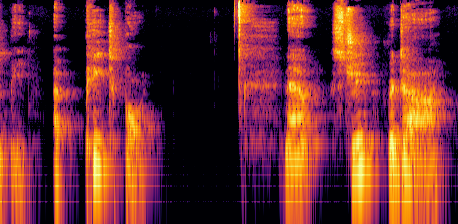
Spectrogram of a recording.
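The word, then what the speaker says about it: Stiùireadair: a peat bomb now Stu radar which is how you pronounce this hopefully I have that correct I do keep trying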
